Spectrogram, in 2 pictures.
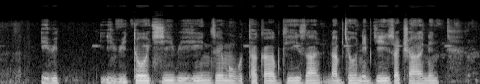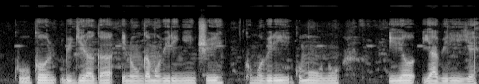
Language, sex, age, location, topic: Kinyarwanda, male, 50+, Musanze, agriculture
